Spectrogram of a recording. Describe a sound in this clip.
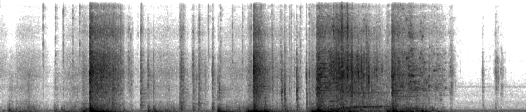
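Heavy hammer blows land with loud thuds.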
